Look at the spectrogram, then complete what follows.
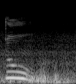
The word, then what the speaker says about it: tomb: लेकिन 1922 में, इतने सालों के बाद, एक ब्रिटिश आर्कियोलॉजिस्ट थे, उन्होंने उसकी जो टूम थी, TOMB will be pronounced as टूम, इसको डिस्कवर किया ये जानने के लिए कि भाई क्या रीज़न था, किंग टट की डेथ कैसे हुई.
